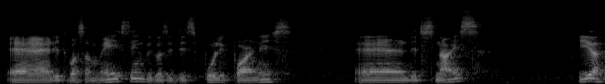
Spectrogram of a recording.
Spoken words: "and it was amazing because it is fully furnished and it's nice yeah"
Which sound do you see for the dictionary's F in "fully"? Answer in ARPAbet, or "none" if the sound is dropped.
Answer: P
